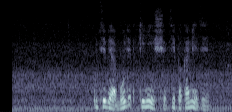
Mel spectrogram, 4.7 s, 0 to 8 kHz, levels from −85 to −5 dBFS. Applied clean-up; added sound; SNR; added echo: none; none; none; none.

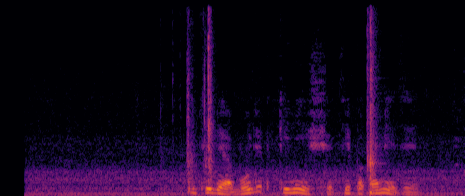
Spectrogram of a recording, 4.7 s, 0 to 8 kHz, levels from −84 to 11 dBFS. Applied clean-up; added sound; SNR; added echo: none; Microwave oven; 11 dB; none.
